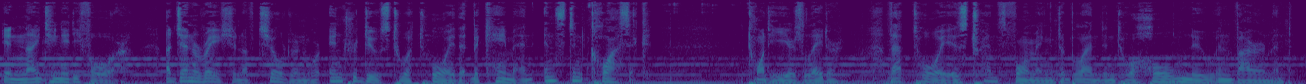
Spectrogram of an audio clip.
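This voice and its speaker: An actor playing an earnest, dramatic announcer in a parody toy commercial. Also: male voice, deep voice, normal speed, over music, natural voice. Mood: epic, earnest.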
